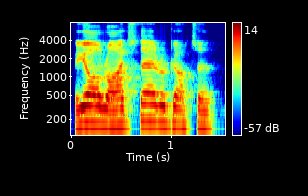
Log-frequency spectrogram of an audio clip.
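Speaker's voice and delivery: amateur Birmingham accent impression; Birmingham accent attempt. Shown as a demonstration. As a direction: have a playful stab at Brummie. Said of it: "Can you do a Birmingham accent".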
